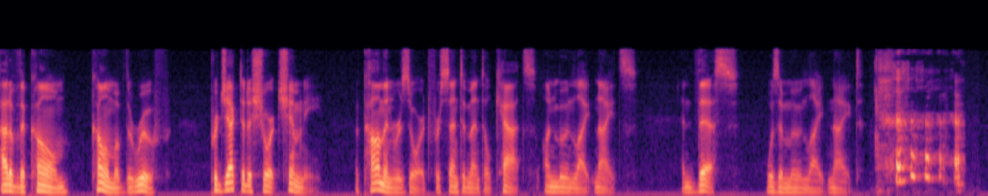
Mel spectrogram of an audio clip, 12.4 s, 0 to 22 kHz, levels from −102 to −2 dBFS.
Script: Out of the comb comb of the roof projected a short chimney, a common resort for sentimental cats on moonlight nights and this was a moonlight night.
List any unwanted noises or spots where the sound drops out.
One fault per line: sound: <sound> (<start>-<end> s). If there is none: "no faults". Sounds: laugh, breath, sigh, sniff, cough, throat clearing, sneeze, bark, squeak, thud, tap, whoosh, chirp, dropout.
sound: laugh (10.9-12.1 s)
